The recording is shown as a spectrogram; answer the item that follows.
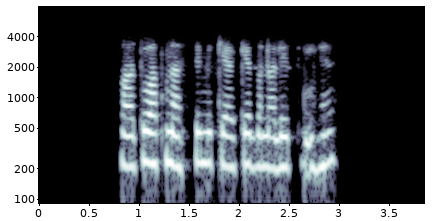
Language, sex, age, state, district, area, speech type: Hindi, female, 18-30, Uttar Pradesh, Chandauli, urban, conversation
